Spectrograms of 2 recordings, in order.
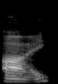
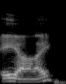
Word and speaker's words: Ai: Jericho a city called I some people call it Ai and I did as well but it I'm told by the scholars and the archaeologists it's pronounced I I take the word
